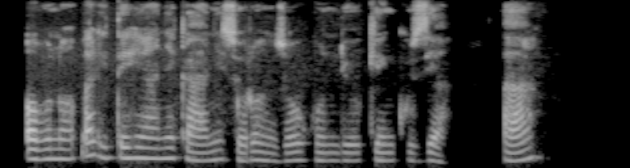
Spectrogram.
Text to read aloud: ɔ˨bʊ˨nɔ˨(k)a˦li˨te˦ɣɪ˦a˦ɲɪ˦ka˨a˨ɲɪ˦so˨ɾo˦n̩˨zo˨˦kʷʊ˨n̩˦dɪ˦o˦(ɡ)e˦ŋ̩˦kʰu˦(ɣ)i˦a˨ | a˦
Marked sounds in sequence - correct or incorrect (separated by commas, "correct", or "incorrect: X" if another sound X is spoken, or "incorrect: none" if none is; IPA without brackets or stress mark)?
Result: incorrect: k͡p, incorrect: k, incorrect: z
